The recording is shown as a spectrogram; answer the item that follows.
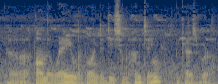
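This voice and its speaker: Through noticeable background noise and audible room echo, a man speaks in a fairly low pitch. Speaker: gaming youtuber. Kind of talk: let's play commentary. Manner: whispering.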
